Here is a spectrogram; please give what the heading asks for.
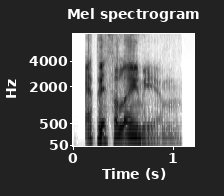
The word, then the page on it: Epithalamium: British English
